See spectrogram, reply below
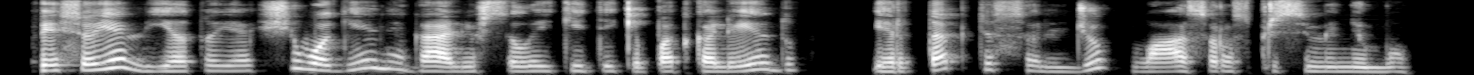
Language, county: Lithuanian, Kaunas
